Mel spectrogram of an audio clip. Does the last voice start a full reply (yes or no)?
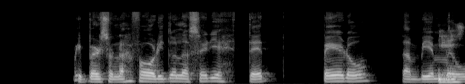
no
